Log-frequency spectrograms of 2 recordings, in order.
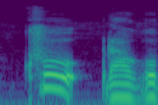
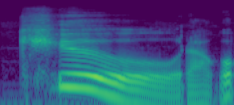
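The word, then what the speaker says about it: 九: 일본에서의 아라비아 숫자 이 9는 쿠라고 발음하기도 하고 큐라고 발음하기도 합니다.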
